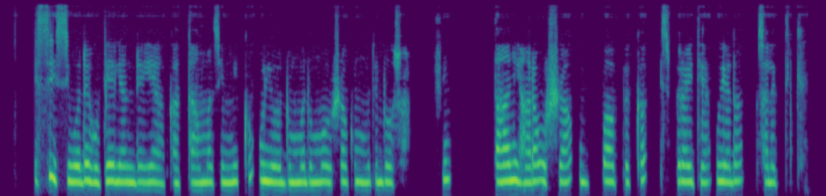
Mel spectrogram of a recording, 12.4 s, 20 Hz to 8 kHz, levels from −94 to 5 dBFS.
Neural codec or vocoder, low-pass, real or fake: none; 7.2 kHz; real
